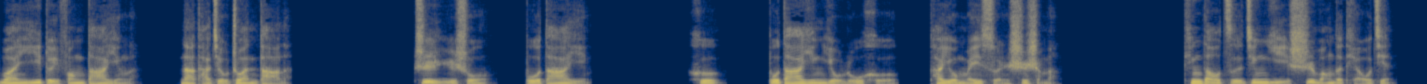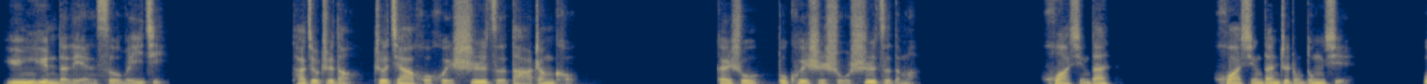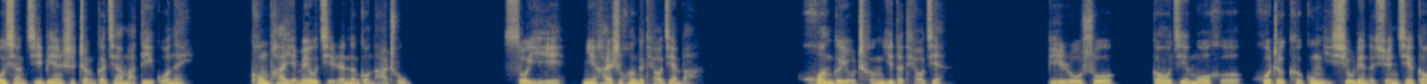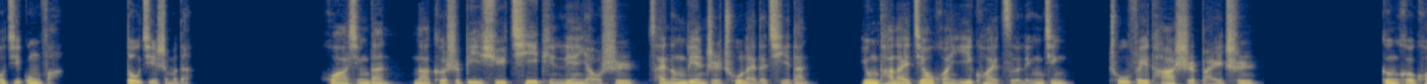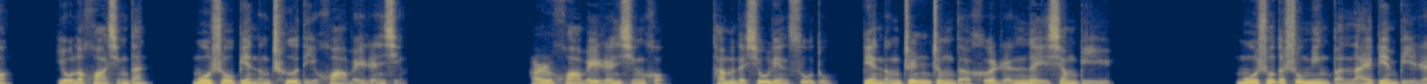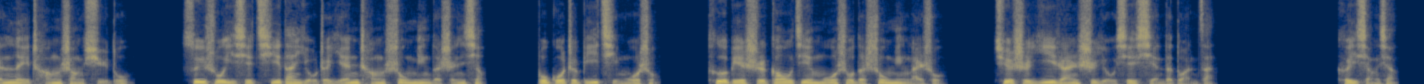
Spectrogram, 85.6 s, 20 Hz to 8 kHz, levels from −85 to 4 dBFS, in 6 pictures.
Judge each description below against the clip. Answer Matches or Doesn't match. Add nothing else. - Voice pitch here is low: Matches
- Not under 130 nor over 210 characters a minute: Matches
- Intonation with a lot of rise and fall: Doesn't match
